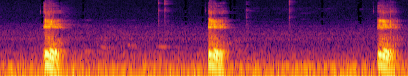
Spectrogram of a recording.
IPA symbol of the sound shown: ɪ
